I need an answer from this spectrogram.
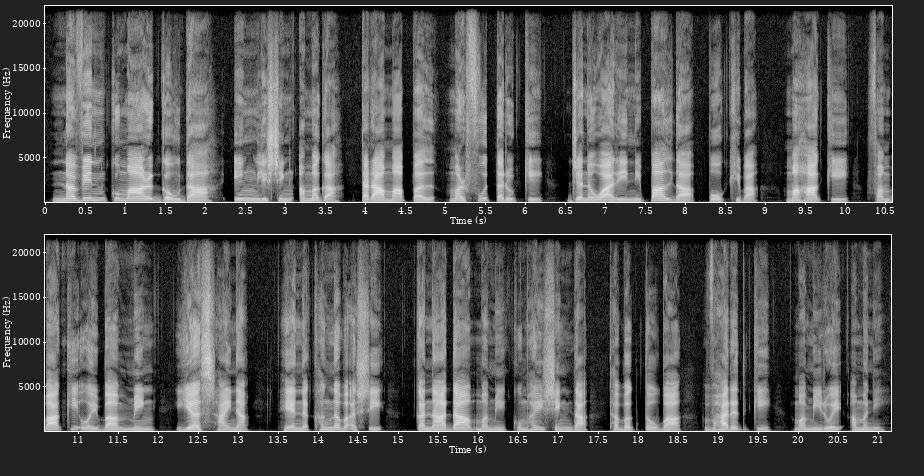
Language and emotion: Manipuri, neutral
